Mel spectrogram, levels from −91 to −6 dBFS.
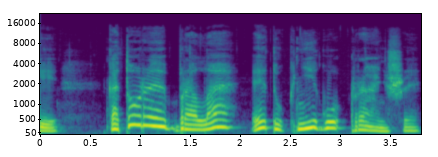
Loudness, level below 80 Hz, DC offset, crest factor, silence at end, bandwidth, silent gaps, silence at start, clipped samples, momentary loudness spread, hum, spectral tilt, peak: -16 LUFS; -50 dBFS; under 0.1%; 14 dB; 0 s; 12.5 kHz; none; 0 s; under 0.1%; 7 LU; none; -8.5 dB/octave; -2 dBFS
